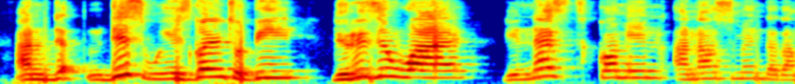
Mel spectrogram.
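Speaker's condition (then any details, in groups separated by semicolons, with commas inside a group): No condition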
